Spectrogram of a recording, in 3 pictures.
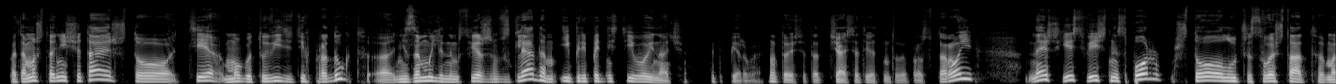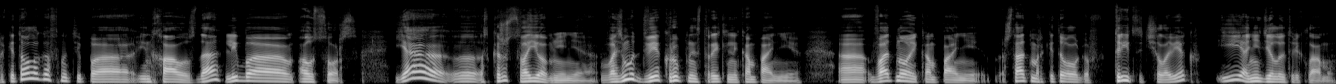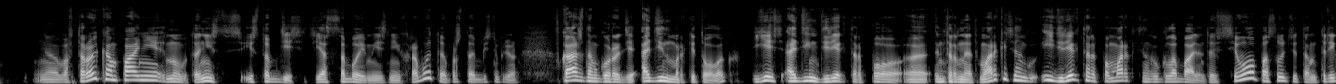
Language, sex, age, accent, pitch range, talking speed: Russian, male, 30-49, native, 115-165 Hz, 160 wpm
